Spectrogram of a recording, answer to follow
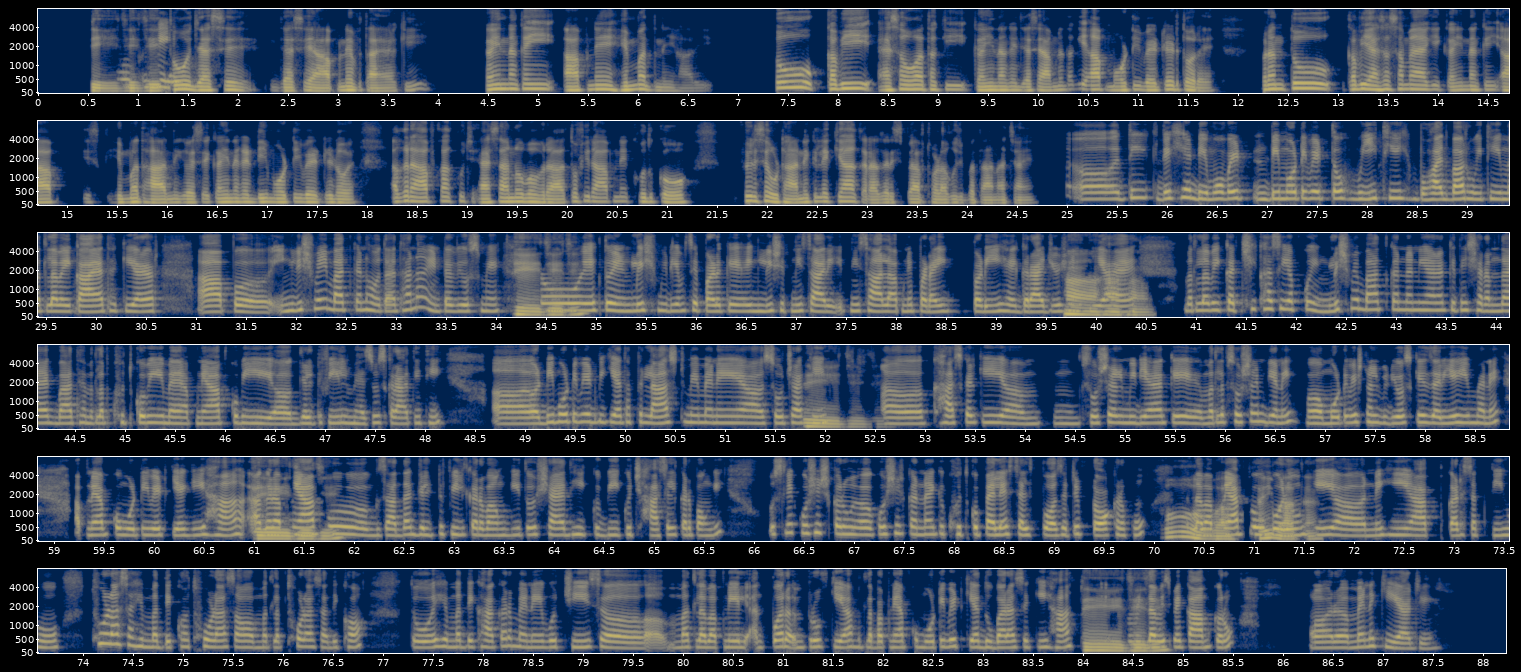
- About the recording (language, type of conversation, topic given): Hindi, podcast, क्या कभी किसी छोटी-सी हिम्मत ने आपको कोई बड़ा मौका दिलाया है?
- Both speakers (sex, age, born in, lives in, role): female, 25-29, India, India, guest; male, 20-24, India, India, host
- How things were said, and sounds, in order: in English: "मोटिवेटेड"; in English: "डीमोटिवेटेड"; in English: "डिमोवेट डिमोटिवेट"; in English: "इंग्लिश"; in English: "इंटरव्यूज़"; in English: "इंग्लिश मीडियम"; in English: "इंग्लिश"; in English: "इंग्लिश"; in English: "गिल्ट फ़ील"; in English: "डिमोटिवेट"; in English: "लास्ट"; in English: "मोटिवेशनल वीडियोज़"; in English: "मोटिवेट"; in English: "गिल्ट फ़ील"; in English: "सेल्फ पॉज़िटिव टॉक"; in English: "इम्प्रूव"; in English: "मोटिवेट"; unintelligible speech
